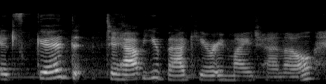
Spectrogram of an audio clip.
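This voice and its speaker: A woman with a Filipino accent at a fairly slow pace, music in the background. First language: Tagalog. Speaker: online ESL teacher and YouTuber. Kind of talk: tutorial.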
